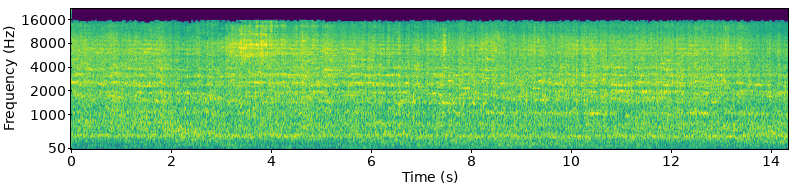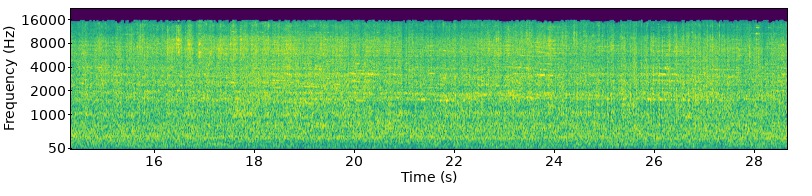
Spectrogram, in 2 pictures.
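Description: Covered hopper cars of a loaded potash freight train rolling past close by: a steady heavy rumble of wheels on rail, with clicking over rail joints and thin squealing tones from the wheels.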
